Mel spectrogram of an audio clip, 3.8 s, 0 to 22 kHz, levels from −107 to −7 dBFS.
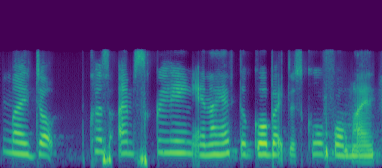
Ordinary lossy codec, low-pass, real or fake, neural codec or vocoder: none; 7.2 kHz; fake; codec, 16 kHz, 2 kbps, X-Codec, HuBERT features, trained on general audio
